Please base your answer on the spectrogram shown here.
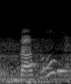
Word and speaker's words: Basil: Basil. Basil. Oh, okay. Like the herb.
